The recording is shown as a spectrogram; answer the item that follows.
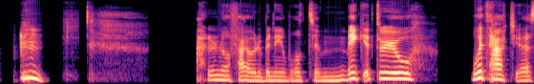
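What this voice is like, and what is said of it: Choked-up, tearful voice. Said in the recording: “getting choked up ... before I start crying”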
